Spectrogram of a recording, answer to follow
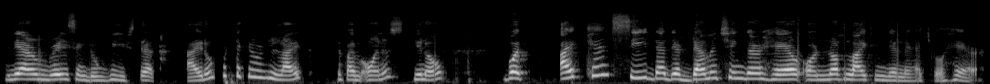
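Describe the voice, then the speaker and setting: A native Dutch speaker from Suriname, middle-aged, talks as an author and guest in a conversational interview, emphatic and prone to restarts. She has a fairly high, animated voice with a darkish tone and moderate pace, recorded roughly but without echo.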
